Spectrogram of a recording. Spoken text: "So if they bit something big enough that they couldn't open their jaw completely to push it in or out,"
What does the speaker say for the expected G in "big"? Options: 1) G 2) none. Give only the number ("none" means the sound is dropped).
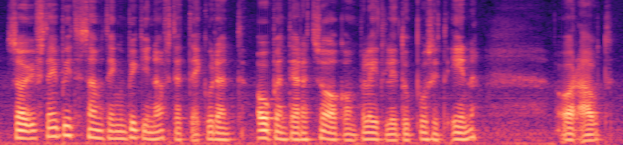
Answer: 1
